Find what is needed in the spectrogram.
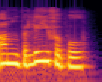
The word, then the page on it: unbelievable: British English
